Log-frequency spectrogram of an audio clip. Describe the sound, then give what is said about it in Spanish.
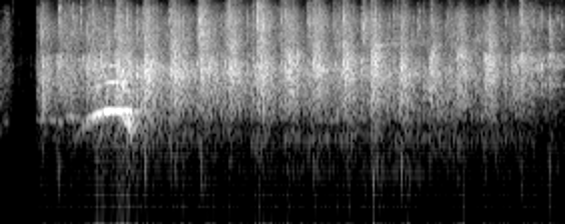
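An audience breaks into sustained applause for people listening in other countries, a dense wash of many hands clapping at a steady level for several seconds, with a brief whistle-like tone near the start. “Por favor, un aplauso para todos ellos.”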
